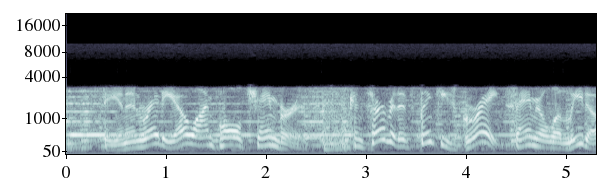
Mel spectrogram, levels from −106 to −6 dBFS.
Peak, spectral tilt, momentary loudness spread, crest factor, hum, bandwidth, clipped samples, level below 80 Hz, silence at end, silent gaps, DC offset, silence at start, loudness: -2 dBFS; -8.5 dB/octave; 3 LU; 14 dB; none; 3.2 kHz; under 0.1%; -66 dBFS; 0 s; none; 0.2%; 0 s; -16 LUFS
